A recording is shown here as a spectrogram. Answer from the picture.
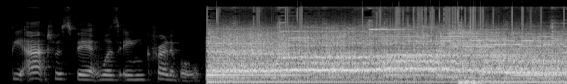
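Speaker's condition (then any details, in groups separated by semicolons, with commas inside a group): No condition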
